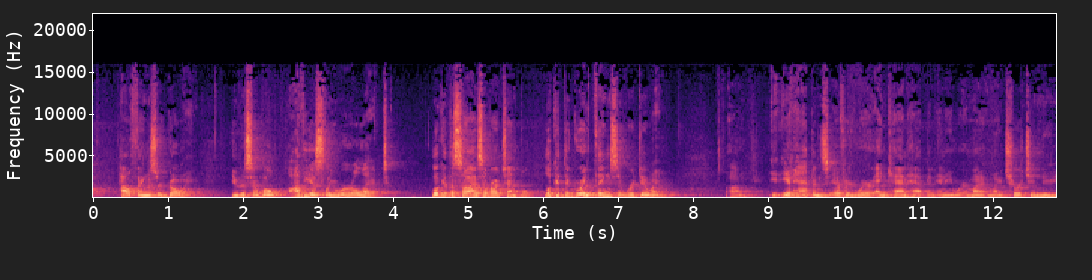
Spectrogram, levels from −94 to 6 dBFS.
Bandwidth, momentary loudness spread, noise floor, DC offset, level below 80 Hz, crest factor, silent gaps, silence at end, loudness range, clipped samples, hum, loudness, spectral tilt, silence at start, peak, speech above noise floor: 16 kHz; 14 LU; -48 dBFS; under 0.1%; -58 dBFS; 18 dB; none; 0 s; 4 LU; under 0.1%; none; -18 LUFS; -4 dB/octave; 0 s; -2 dBFS; 30 dB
